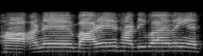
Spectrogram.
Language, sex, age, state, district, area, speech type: Sindhi, male, 30-45, Maharashtra, Thane, urban, conversation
